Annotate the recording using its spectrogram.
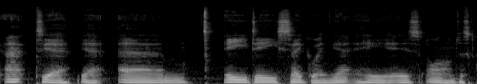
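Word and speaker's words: Seguin: um instagram just uh so his his surname is spelt s-e-g-u-i-n so his so the instagram is actually at ed segwin so it's e-d-s-e-g-u-i-n that i'm just i'm just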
